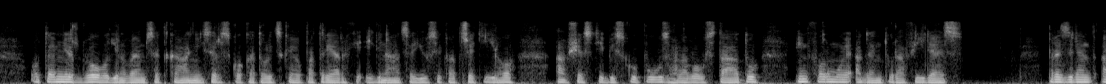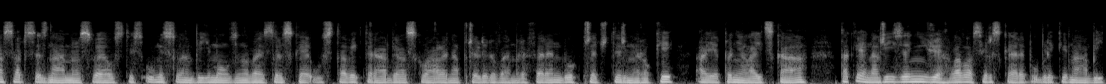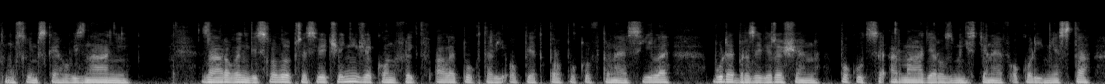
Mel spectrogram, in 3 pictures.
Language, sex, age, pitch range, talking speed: Czech, male, 40-59, 90-105 Hz, 140 wpm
